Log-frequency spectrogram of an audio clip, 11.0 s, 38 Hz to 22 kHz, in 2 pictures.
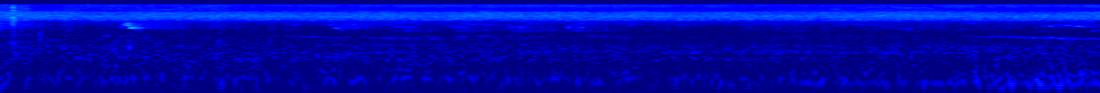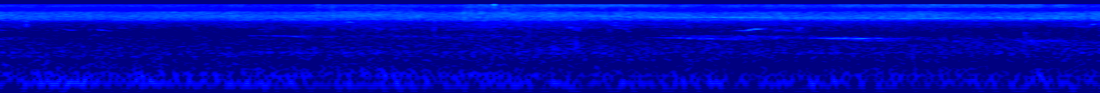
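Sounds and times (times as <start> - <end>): faint bird chirps: 4.3 - 11.0.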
